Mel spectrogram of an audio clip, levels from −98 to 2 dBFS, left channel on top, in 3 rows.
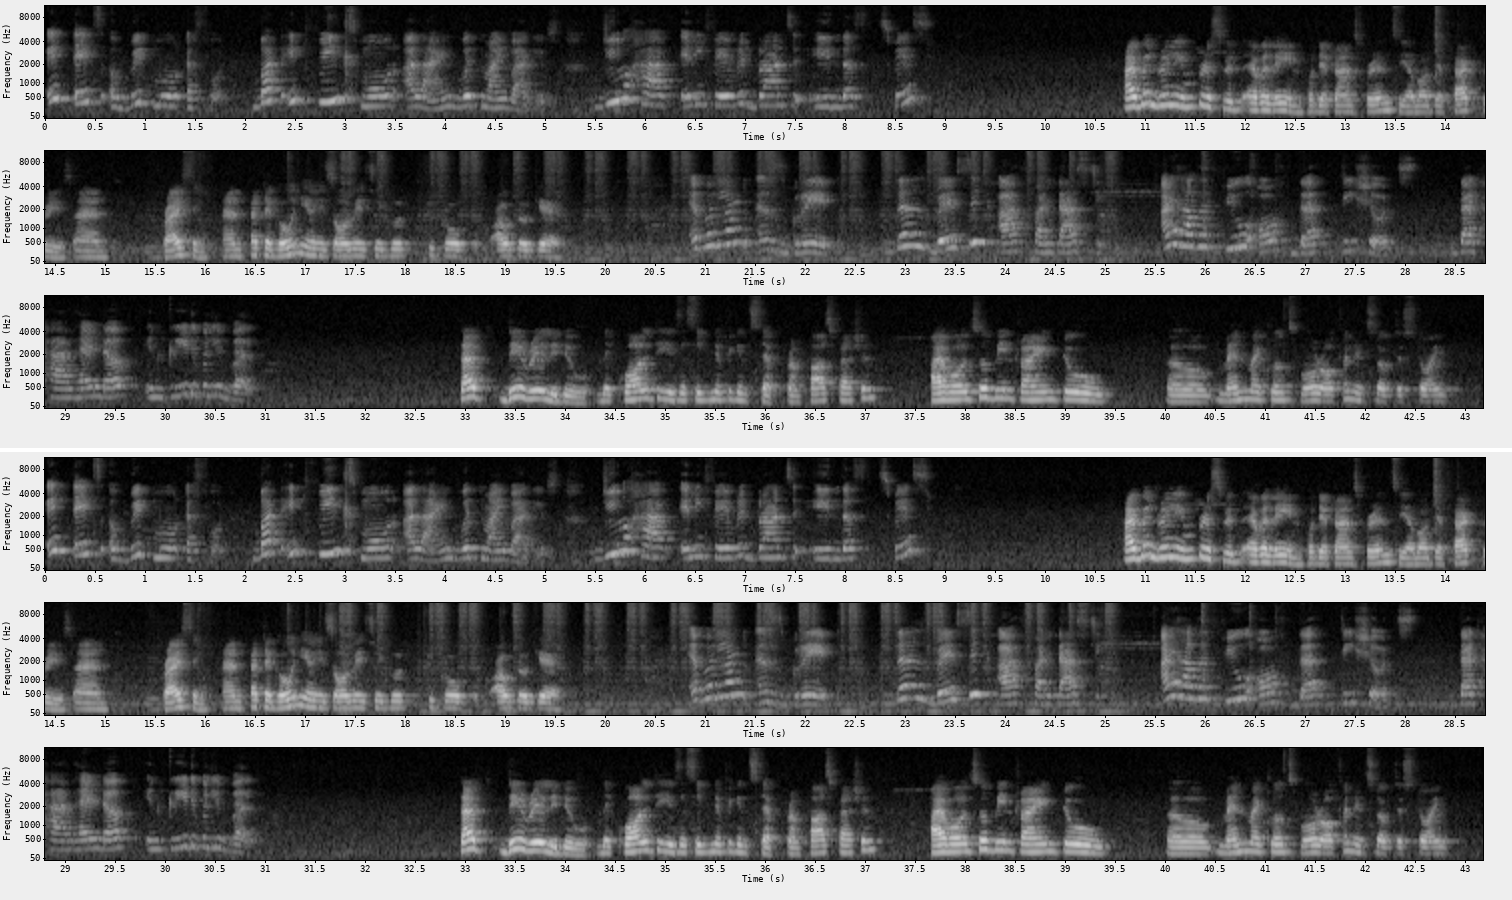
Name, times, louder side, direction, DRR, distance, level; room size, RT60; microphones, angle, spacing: voice 1, 0.0-1.8 2.1-8.2 8.5-8.8 20.5-22.3 22.8-25.0 25.6-27.9 28.5-30.9, equal, 35° right, 1.8 m, -42 dB
voice 2, 10.8-15.0 15.6-18.6 18.9-19.6 33.0-37.1 37.7-39.4 40.0-42.8, right 3 dB, 20° right, 0.3 m, -32 dB
sound 1, 13.7-28.5, right 3 dB, 75° right, 2.3 m, -58 dB
7.6 x 4.1 x 4.7 m
head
